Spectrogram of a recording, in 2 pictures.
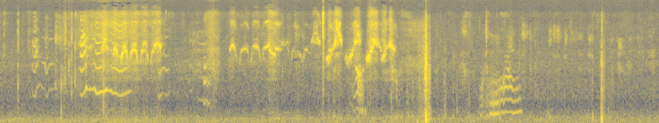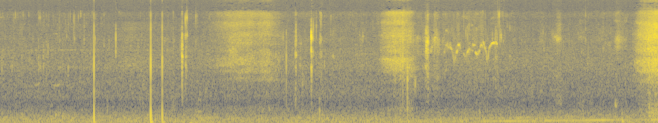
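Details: Hungry abandoned cats calling: several loud, wavering meows in the first eight seconds, some with rising and falling pitch, then quieter scattered meows and clicks, with faint background noise.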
